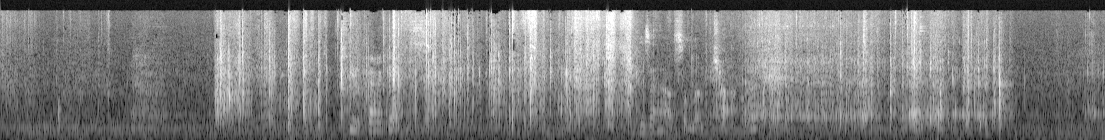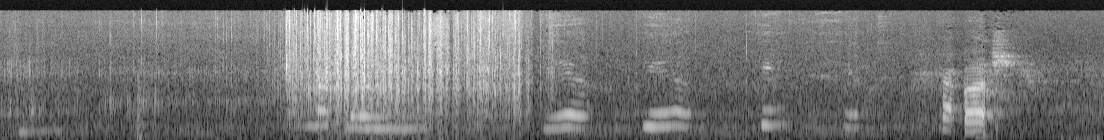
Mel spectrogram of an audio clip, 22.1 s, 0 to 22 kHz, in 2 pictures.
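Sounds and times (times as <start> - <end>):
foil packet crinkling: 0.0 - 1.2, 2.1 - 10.2, 12.7 - 16.7
plastic bag crinkling: 2.1 - 10.2, 12.7 - 16.8.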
